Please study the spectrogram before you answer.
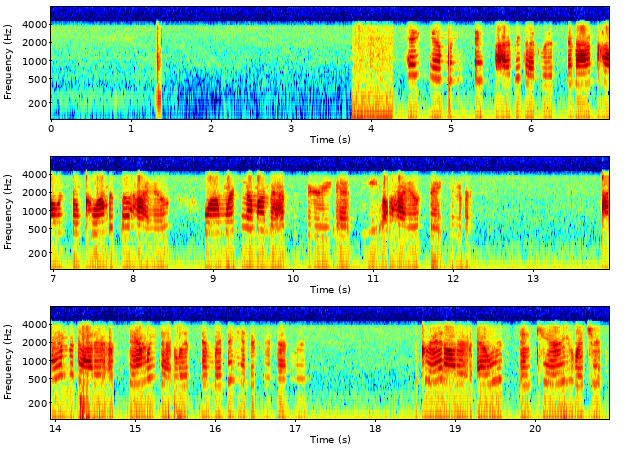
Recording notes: THIS OLDER SHOW HAD THE MOST FAMILY ON THE PHONE LINE WITH OVER 6 GUEST AND LOTS OF DIALOGUE.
